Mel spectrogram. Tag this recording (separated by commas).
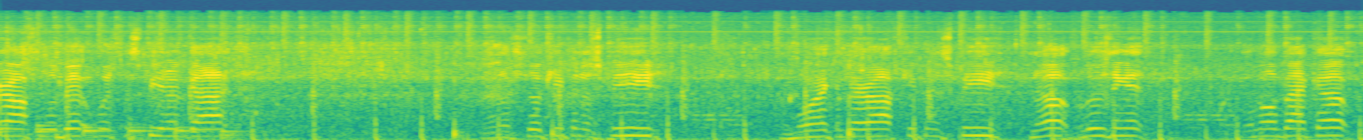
Water vehicle, Vehicle, Speech, Music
